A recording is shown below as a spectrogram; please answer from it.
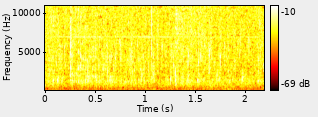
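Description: Faint sizzling and simmering of pork, peppers and tomatoes cooking in a stainless steel pot on a gas burner, with a few light clicks, one a little louder just past halfway.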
